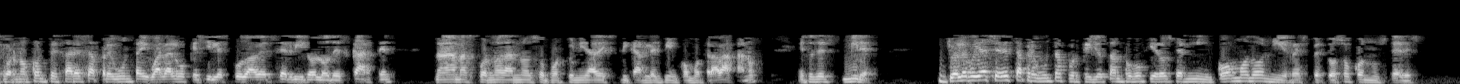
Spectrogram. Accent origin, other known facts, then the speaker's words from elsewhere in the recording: Mexico; yo soy mexicano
